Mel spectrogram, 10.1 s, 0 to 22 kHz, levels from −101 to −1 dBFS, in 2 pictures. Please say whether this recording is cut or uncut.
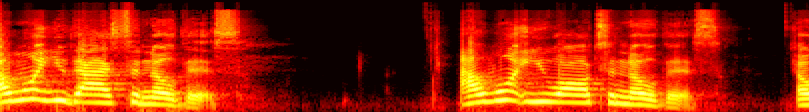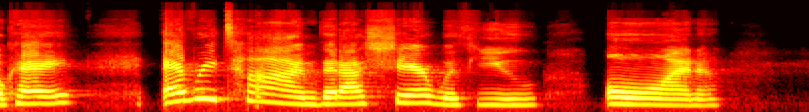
uncut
